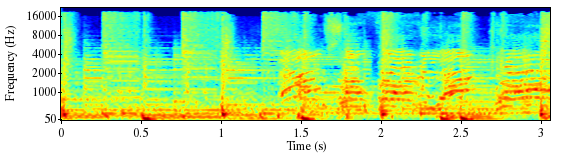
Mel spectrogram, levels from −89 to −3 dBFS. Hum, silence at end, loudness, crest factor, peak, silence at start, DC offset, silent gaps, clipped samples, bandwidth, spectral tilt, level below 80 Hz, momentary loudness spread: none; 0 s; -15 LUFS; 14 dB; 0 dBFS; 0 s; under 0.1%; none; under 0.1%; 19.5 kHz; -4.5 dB/octave; -20 dBFS; 3 LU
